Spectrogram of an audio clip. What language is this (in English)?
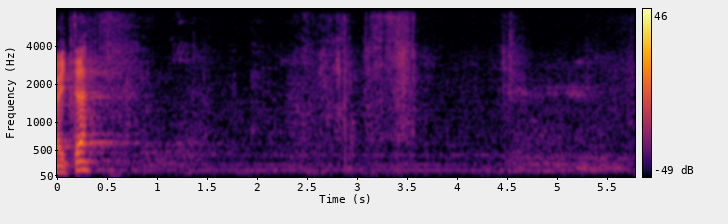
Estonian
